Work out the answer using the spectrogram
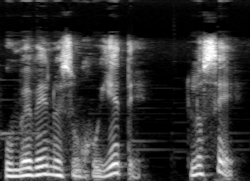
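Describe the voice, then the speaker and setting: A man's voice: fairly high pitch, a little slow, vocal fry, mellow, breathy edge, lo-fi sound, soft background music, exaggerated voice. A man voicing a serious, patient father in a storybook reading.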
